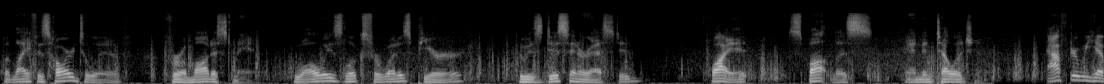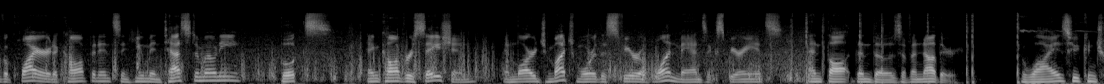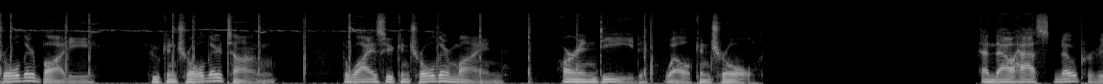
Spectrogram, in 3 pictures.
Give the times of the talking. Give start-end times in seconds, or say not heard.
0.0-6.4, 7.1-20.6, 21.2-29.7, 31.9-33.0.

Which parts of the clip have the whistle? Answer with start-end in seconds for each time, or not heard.
not heard.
